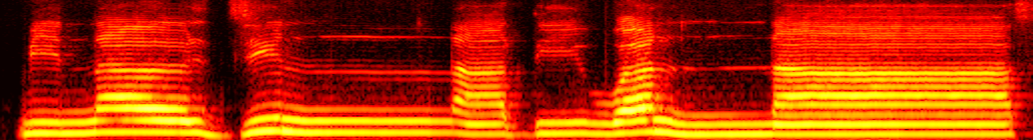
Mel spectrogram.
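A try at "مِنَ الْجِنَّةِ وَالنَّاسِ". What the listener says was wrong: Cuman baca Ibu tuh seperti orang yang tidak yakin dengan hidupnya gitu ya. Dengan masa depannya. Jadi bacaannya itu kosong gitu. Kayak memandang tapi pandangannya itu kosong gitu.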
